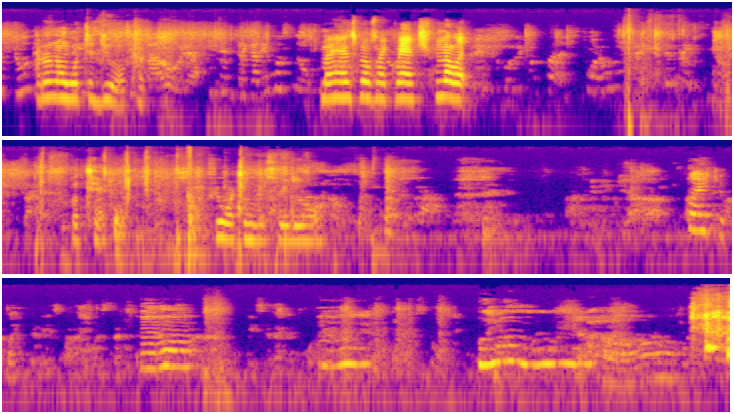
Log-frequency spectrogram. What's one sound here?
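A young boy talks and sings close up with animation.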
